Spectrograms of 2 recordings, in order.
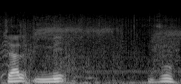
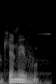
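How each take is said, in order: First: Very slow, stretched calmez-vous; long drawn-out plea. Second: Said in the usual way. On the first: Real, not acted. Gamer begging the fast monsters, calmez-vous stretched slowly. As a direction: drag out every syllable of calmez-vous.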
